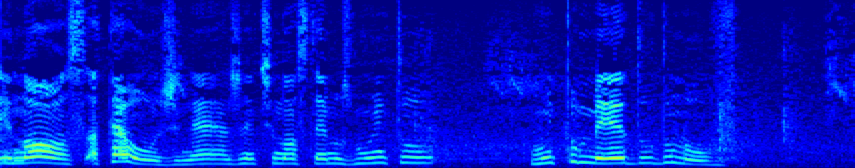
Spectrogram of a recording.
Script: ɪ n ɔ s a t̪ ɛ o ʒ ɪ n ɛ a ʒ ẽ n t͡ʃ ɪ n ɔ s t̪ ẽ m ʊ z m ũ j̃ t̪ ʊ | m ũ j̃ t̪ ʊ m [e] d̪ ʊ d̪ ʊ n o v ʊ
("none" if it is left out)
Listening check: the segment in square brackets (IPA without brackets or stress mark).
e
